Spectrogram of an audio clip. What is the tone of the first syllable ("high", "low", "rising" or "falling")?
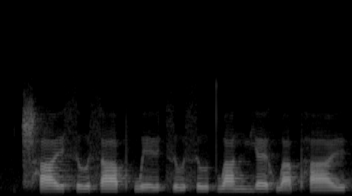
high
